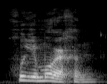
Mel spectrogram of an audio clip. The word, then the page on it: goeiemorgen: /ˌɣujəˈmɔrɣə(n)/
